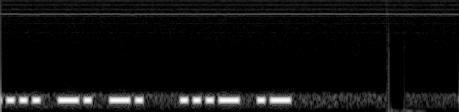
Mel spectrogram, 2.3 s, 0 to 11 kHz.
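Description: Morse code (CW) on a single low-pitched tone, keyed at high speed (about 45 words per minute) for about a second and a half over steady simulated receiver hiss, from a contest-logger practice simulator. A sharp click comes near the end.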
